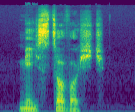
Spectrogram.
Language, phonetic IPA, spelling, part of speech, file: Polish, [mʲjɛ̇jsˈt͡sɔvɔɕt͡ɕ], miejscowość, noun, Pl-miejscowość.ogg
